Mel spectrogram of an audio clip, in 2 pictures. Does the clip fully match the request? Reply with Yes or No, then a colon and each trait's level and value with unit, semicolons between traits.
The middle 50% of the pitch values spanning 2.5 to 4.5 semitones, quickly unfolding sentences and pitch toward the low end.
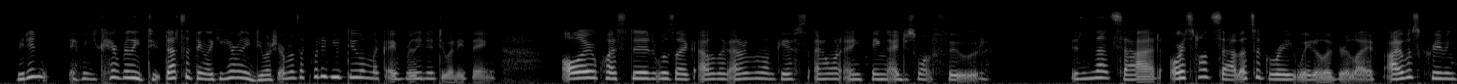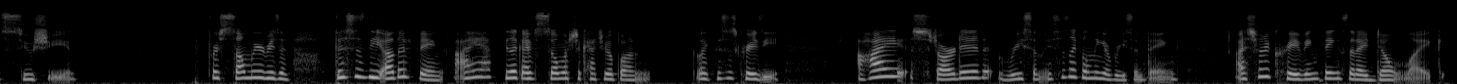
No: average, 4.1 semitones; fast, 235 wpm; very high, 265 Hz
